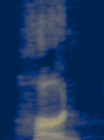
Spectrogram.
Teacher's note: I don't release the d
